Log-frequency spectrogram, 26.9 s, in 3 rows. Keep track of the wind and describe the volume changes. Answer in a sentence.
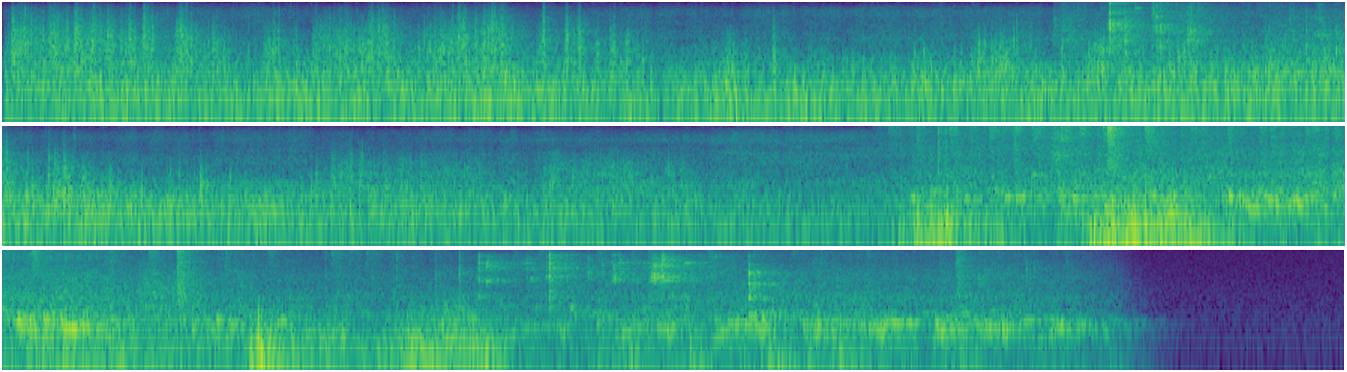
The volume of the wind goes down.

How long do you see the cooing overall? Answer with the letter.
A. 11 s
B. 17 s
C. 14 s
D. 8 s
A.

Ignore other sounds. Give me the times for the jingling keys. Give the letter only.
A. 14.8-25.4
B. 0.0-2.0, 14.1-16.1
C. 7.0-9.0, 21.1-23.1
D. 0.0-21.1
C.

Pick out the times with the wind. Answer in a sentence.
You can hear the wind from 0.0 to 21.1 s.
